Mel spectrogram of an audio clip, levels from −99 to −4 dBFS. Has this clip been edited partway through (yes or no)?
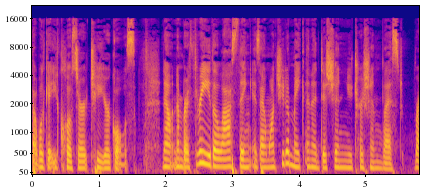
no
